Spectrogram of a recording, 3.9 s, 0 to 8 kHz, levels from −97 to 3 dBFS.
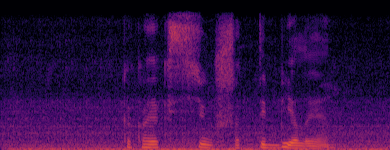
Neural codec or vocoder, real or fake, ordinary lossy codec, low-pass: none; real; none; 7.2 kHz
